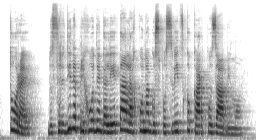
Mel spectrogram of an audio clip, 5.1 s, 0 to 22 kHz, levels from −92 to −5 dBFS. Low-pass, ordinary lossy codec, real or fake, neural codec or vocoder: 19.8 kHz; none; real; none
